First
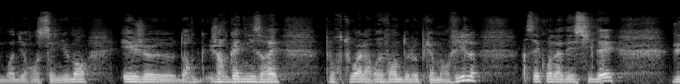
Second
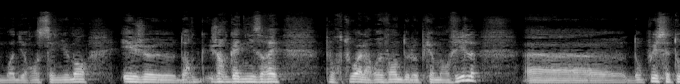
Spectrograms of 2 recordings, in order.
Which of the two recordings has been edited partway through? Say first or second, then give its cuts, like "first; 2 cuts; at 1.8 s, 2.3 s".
first; 1 cut; at 5.2 s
